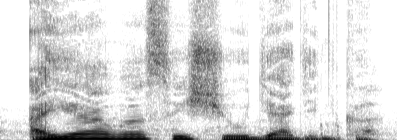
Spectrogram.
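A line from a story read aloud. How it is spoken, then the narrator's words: Plain. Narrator (Russian): сказал он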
